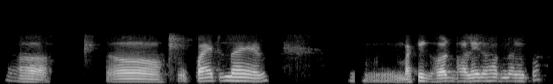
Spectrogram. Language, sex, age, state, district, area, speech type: Assamese, male, 30-45, Assam, Golaghat, urban, conversation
